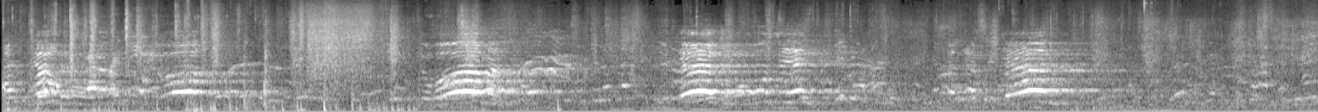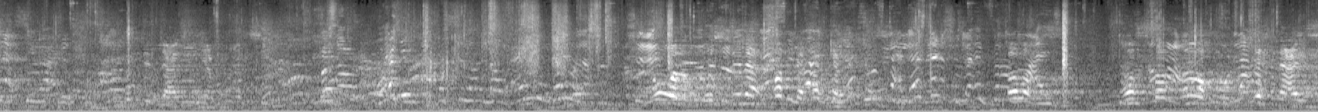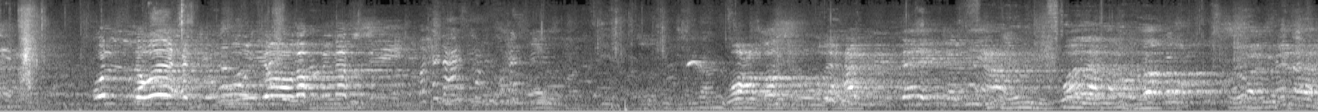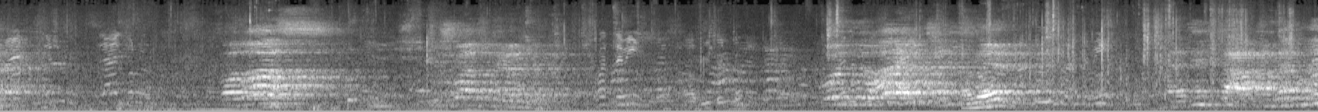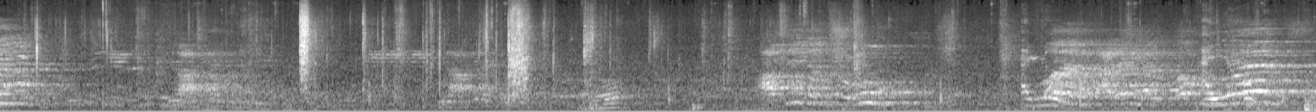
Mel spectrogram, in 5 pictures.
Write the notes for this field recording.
Kom el Deka (Kom el Dik) is a popular area in Alex, hidden in the center part of the city, between its most luxurious streets. The area is famous becouse is populated by black Egyptian, mostly coming from the south of the country.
